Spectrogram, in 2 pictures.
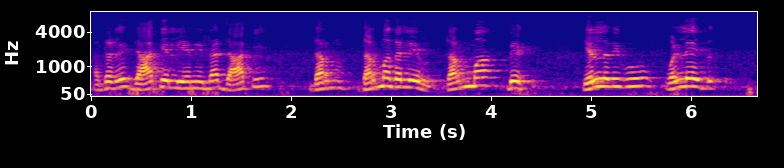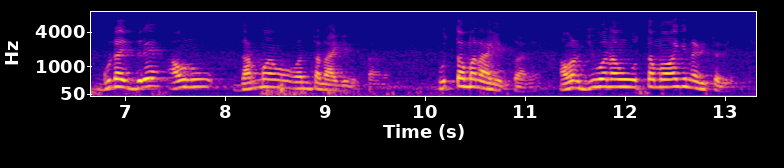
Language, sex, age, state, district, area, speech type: Kannada, male, 60+, Karnataka, Udupi, rural, spontaneous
